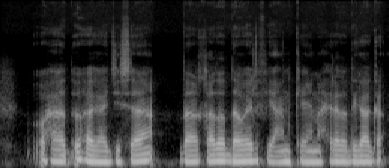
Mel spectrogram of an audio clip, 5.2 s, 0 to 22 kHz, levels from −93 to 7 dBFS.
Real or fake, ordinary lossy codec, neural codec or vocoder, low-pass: real; none; none; none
